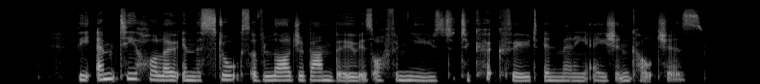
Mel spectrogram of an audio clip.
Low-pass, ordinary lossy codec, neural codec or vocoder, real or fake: 14.4 kHz; none; vocoder, 44.1 kHz, 128 mel bands, Pupu-Vocoder; fake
